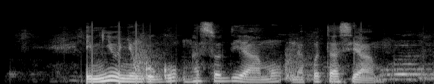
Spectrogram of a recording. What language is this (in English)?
Kinyarwanda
